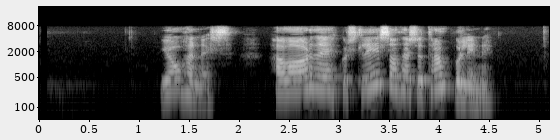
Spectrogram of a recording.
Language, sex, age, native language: Icelandic, female, 50-59, Icelandic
